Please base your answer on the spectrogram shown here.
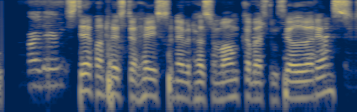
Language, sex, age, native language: Icelandic, male, 20-29, Icelandic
